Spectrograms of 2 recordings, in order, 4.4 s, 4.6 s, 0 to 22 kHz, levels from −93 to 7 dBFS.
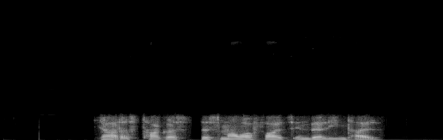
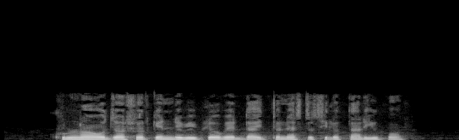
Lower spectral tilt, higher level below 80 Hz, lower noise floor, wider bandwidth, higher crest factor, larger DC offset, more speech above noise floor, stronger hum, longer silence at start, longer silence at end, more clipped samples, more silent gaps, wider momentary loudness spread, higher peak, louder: about the same, -9.5 dB/octave vs -8.5 dB/octave; second, -68 dBFS vs -56 dBFS; first, -82 dBFS vs -75 dBFS; second, 4.2 kHz vs 7.4 kHz; about the same, 20 dB vs 16 dB; neither; about the same, 55 dB vs 58 dB; neither; first, 1 s vs 0.6 s; about the same, 0.65 s vs 0.55 s; neither; neither; second, 6 LU vs 10 LU; second, -10 dBFS vs -2 dBFS; second, -28 LUFS vs -17 LUFS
